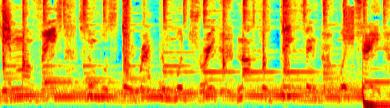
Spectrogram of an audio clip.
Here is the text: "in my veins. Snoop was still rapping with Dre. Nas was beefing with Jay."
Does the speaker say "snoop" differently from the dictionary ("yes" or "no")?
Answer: yes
